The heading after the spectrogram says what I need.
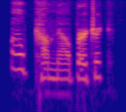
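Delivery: condescending, patronizing, very high-pitched voice. Morty answering Bertrick's scoff, patronizing. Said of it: "Morty said with a patronizing smile".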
